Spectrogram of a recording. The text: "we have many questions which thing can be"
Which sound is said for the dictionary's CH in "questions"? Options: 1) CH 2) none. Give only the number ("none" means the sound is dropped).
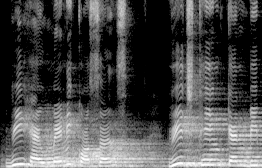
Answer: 2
